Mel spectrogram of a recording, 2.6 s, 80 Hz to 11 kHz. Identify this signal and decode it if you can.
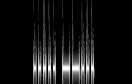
Morse code, heard as a keyed tone, about 25 wpm, 700 Hz. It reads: 57
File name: Two Letter-Number Combinations - 25wpm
